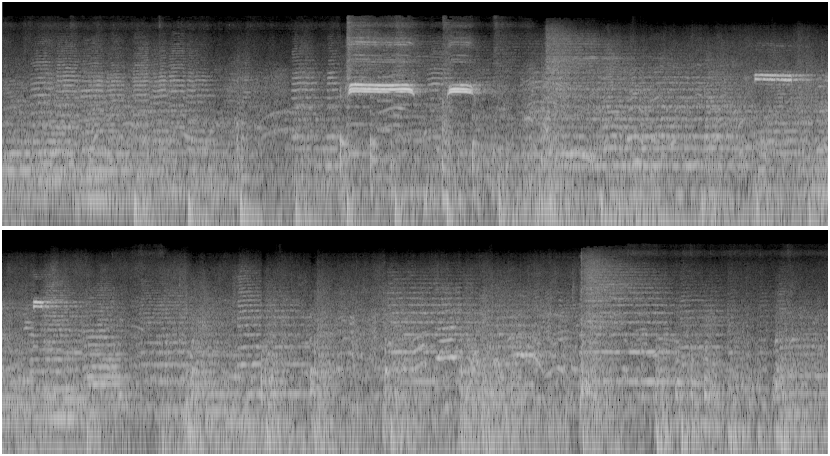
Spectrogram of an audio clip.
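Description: A marching band playing, with brass and drums, mixed with crowd voices.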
